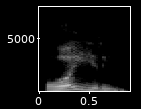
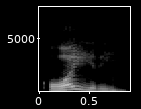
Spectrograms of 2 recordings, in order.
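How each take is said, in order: Both takes have the same delivery.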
